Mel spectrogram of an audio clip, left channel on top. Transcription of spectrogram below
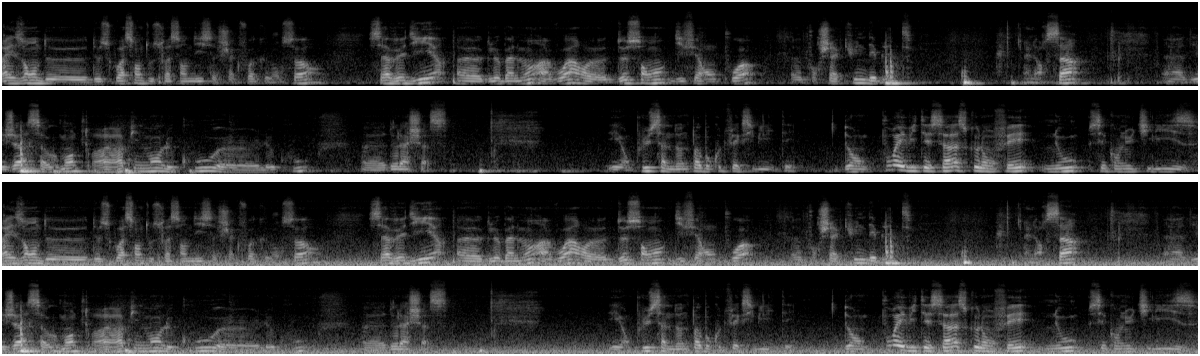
de 60 ou 70 à chaque fois que l'on sort, ça veut dire globalement avoir 200 différents poids pour chacune des blettes. Alors ça, déjà, ça augmente rapidement le coût de la chasse. Et en plus, ça ne donne pas beaucoup de flexibilité. Donc, pour éviter ça, ce que l'on fait, nous, c'est qu'on utilise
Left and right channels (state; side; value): noise; right; rumble, 5 dB below the sound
